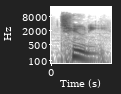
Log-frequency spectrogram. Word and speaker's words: Thuney: Pro Football Reference says the pronunciation for it is Thuney.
